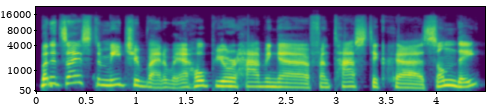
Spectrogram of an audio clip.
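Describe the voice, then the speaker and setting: A man hosting a casual video chat stream, energetic and laughing often, with quick restarts. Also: sits high, clear, resonant tone, no echo, clean studio sound. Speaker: streamer and host.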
